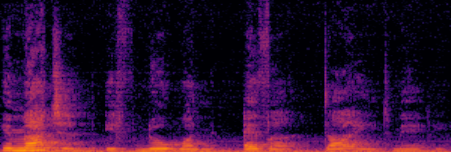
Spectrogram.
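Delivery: low and soft, fading away; hushed wonder. Acted. Friend musing to Mary on living forever, hushed. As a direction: muse softly, letting the name fade out. Wistful musing on never dying.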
